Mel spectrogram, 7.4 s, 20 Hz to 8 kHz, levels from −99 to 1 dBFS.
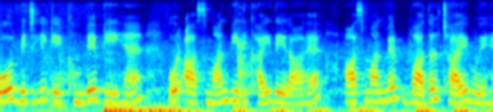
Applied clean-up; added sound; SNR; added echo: none; Insect; -1 dB; none.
